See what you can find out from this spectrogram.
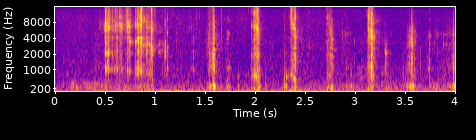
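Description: Crisp crunching of someone biting and chewing a radish, with about a dozen sharp, irregular crunches over a few seconds and no talking.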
